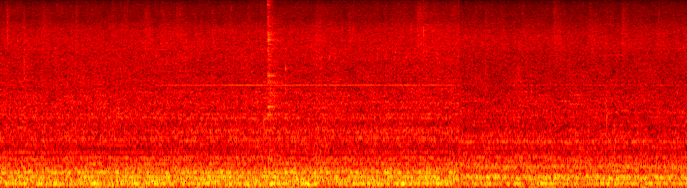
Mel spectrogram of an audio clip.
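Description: Steady low mechanical hum, like a kitchen fan, with one sharp click near the middle.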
